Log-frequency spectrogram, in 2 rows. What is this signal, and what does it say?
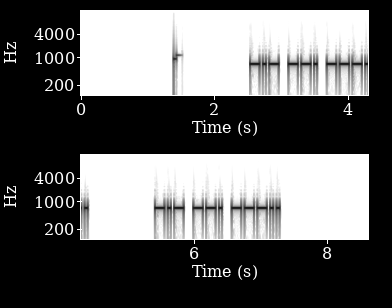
Morse code, heard as a keyed tone, about 25 wpm, 700 Hz. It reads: KG8 KG8
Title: USA Call Sign Prefixes - Repeated 2x - 25wpm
